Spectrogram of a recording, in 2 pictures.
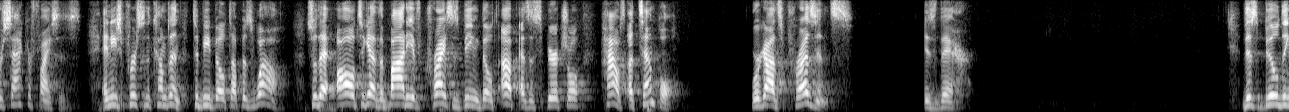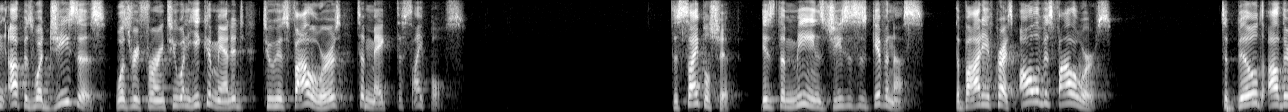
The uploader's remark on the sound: Recorded live during our Sunday Service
